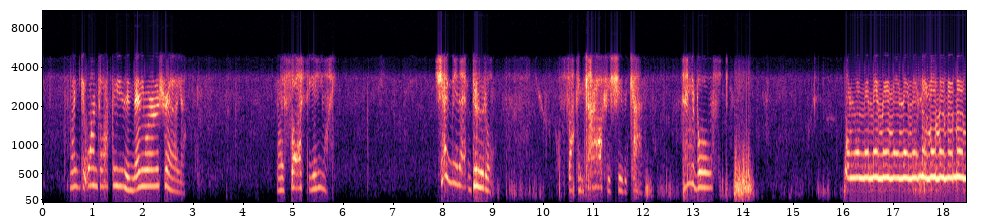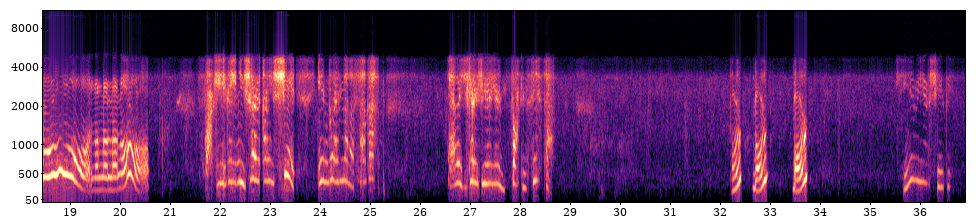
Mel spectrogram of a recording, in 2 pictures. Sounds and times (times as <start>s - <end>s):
Speech: 0.5s - 2.9s, 4.6s - 5.9s, 7.8s - 9.1s, 10.3s - 12.2s, 12.8s - 13.6s, 16.0s - 20.6s, 21.6s - 25.2s, 26.5s - 28.7s, 32.2s - 33.8s, 35.5s - 36.7s.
